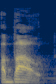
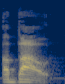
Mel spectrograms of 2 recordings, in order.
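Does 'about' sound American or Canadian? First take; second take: American; American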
